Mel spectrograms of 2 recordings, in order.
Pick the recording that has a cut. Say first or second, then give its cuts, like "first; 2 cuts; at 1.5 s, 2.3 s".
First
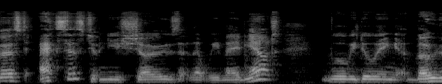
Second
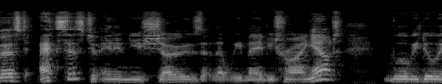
first; 2 cuts; at 1.0 s, 2.4 s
